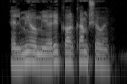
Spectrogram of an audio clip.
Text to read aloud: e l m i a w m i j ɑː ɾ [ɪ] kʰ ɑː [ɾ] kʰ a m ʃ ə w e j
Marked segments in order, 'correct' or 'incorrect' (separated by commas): incorrect, correct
